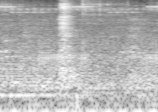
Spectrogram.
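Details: Domestic cat purring softly, a steady low rumble of closely spaced pulses throughout, with a brief rustling burst near the middle and quiet room noise.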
